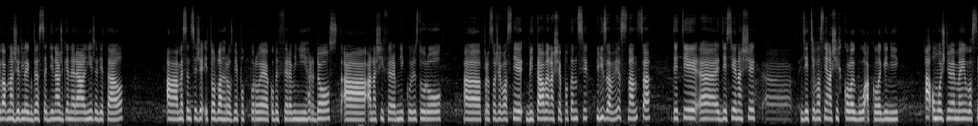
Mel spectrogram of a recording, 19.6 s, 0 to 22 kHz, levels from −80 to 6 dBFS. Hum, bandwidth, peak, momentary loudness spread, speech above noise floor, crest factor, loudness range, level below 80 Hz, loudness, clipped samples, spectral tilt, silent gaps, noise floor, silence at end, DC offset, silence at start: none; 16.5 kHz; -2 dBFS; 8 LU; 38 dB; 18 dB; 2 LU; -70 dBFS; -21 LUFS; under 0.1%; -4.5 dB/octave; none; -59 dBFS; 0.05 s; under 0.1%; 0 s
